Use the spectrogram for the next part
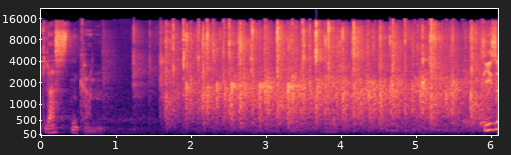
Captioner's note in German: Beifall AfD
